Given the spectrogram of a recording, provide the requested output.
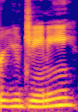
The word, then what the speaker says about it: Eugenie: But yes, Eugenie is spelled Eugenia or Eugenie. That's really what it is, Eugenie.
